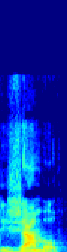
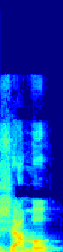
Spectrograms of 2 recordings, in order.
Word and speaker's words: llamo: and then other times it can sound like more of like a j sound, j. So, but I'm just teaching you the most common way. My job is to teach the most common way in South America, but I'm just saying some Spanish speakers pronounce it llamo. But llamo, llamo, either way you say it, it's still correct.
